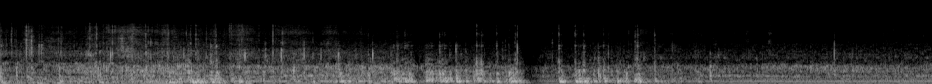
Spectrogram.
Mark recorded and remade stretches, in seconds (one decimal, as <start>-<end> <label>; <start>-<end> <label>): 0.0-0.4 recorded; 0.4-1.5 remade; 1.5-2.5 recorded; 2.5-4.1 remade; 4.1-6.5 recorded; 6.5-9.3 remade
